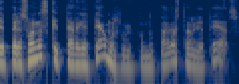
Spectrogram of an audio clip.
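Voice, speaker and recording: Against a quiet background, a man speaks with a high pitch and lively intonation. His tone is dark and mellow, and the sound is dry with no echo. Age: 30s. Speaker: marketing entrepreneur; podcast guest. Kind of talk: casual interview chat. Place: studio. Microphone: studio mic.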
